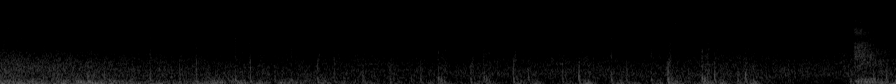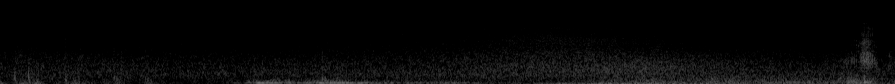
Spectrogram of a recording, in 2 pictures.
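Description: A horse trots on cobblestones.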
